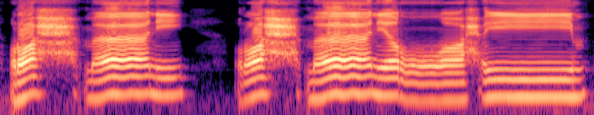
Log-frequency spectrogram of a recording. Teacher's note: Kemudian ada lafal ha, alirkan nafasnya pada lafal ha karena di sini ada hukum tajwid berupa ada sifat huruf ha yang itu sifat hamas, mengalirnya nafas.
